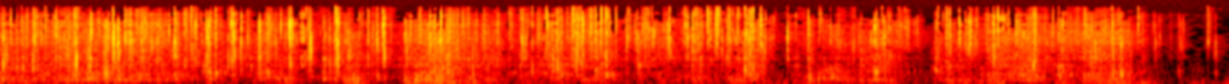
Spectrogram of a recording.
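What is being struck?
Plastic bubble wrap.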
